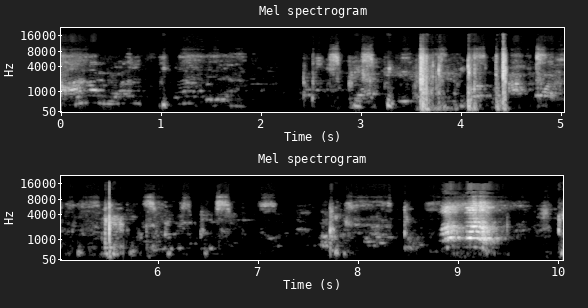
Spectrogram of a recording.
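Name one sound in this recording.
Hands bump and rub against the microphone.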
